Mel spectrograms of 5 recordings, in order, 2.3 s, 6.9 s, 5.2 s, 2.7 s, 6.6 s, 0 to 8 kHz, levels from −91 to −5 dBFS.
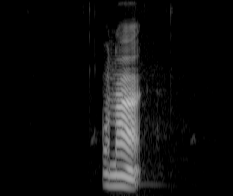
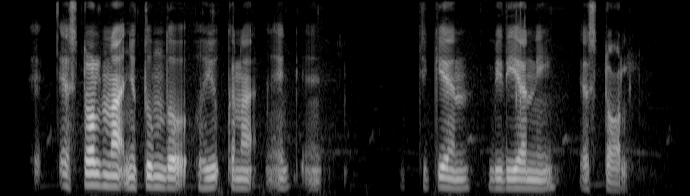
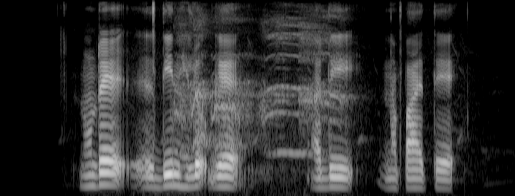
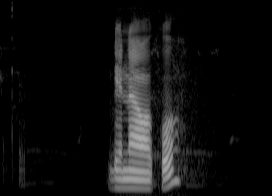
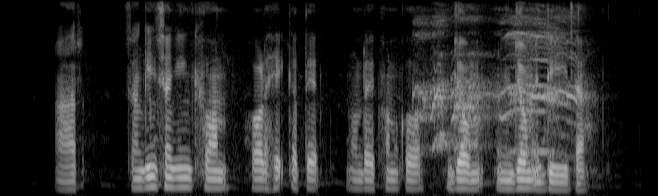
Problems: background sounds at intervals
